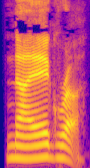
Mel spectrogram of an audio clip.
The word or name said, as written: Niagara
